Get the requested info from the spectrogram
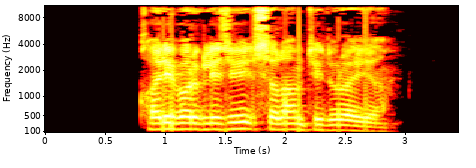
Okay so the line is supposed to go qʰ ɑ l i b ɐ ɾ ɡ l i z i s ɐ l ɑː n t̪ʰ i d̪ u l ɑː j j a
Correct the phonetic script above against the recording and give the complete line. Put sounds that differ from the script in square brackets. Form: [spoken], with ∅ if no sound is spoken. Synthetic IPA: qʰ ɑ l i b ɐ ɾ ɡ l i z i s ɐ l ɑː [m] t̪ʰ i d̪ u [ɾ] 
